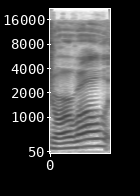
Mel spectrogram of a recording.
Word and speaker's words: Orwell: I do know that his name is not George Orwin. I think that was the meme of the right winger saying this is just like George Orwell and not being able to pronounce his name correctly.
